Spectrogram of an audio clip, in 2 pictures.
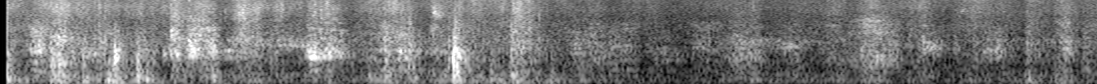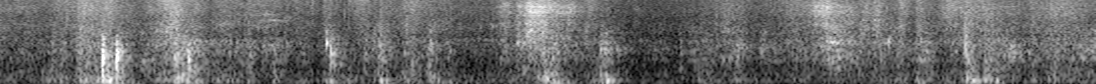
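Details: A Staffordshire Bull Terrier cross and a whippet in a play fight indoors: bursts of rough panting and scuffling breaths come in irregular flurries, with soft thumps of bodies moving.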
